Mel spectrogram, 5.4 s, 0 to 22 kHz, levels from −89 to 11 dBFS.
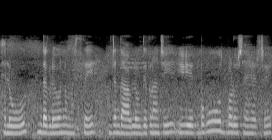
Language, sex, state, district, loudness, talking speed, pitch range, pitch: Garhwali, female, Uttarakhand, Tehri Garhwal, -18 LUFS, 165 wpm, 210-225 Hz, 215 Hz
